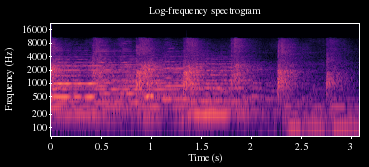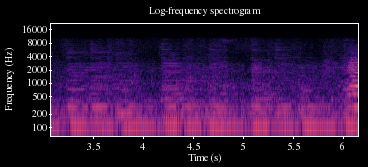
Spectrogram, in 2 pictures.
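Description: Small string ensemble of violins and cello with a bass guitar playing a piece. Short accented strokes fall about twice a second for the first two and a half seconds or so, then the strokes give way to a held low bass line under softer sustained notes.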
